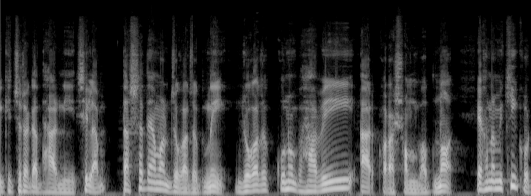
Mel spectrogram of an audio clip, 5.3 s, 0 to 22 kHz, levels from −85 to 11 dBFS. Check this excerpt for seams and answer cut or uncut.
uncut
